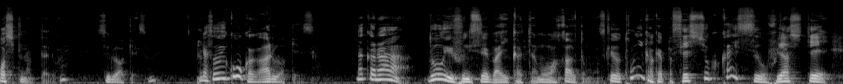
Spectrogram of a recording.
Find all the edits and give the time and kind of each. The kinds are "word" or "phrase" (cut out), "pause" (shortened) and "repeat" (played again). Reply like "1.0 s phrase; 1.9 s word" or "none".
1.8 s pause; 3.4 s pause; 4.2 s pause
